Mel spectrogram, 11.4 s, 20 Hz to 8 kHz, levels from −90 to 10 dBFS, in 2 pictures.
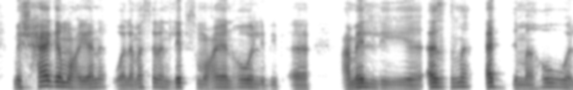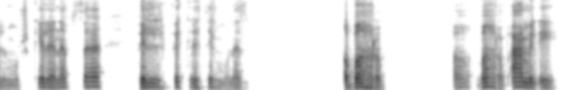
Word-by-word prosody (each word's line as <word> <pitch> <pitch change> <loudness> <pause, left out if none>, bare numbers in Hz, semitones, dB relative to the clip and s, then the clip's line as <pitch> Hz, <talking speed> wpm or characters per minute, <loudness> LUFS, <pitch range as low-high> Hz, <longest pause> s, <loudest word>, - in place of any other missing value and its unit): مش 120 0 -1
حاجة 155 -1 +8
مُعيّنة، 120 -1 0
ولا 95 0 -6
مثلًا 125 -2 -6
لبسّ 135 0 -1
مُعيّن، 120 0 -1
هو 125 0 -1
اللي 110 -2 -7
بيبقى 100 -1 -9 0.3
عامل 125 +8 +4
لي 100 -4 -7
أزمة 135 +1 +2 0.2
قد 140 -5 +5
ما 100 -3 -5
هو 125 +3 -6
المشكلة 105 +6 -4
نفسها 150 +4 -3 0.4
في 135 - +5
الفكرة 130 0 -2
المناسبة، 105 -5 -12 0.9
أ - - +10
باهرب. - - +4 0.7
آه، 135 -1 -12
باهرب 145 -1 -1
أعمل 140 -3 +6
إيه؟ 120 -2 -6
125 Hz, 140 wpm, -25 LUFS, 105-135 Hz, 0.9 s, أ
